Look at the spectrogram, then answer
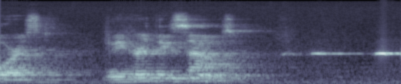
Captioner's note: whistling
